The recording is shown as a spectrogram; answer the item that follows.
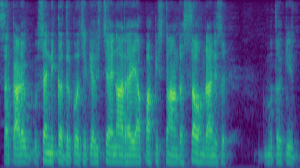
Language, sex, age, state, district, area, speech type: Maithili, male, 60+, Bihar, Purnia, urban, spontaneous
